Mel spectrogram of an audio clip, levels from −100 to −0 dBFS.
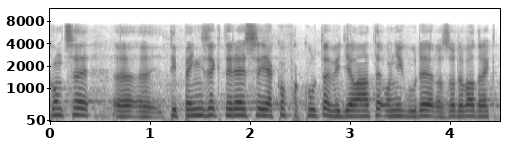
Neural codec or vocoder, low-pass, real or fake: none; 7.2 kHz; real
